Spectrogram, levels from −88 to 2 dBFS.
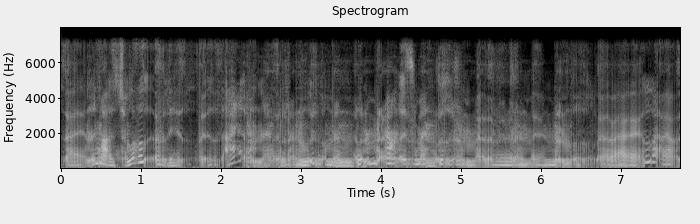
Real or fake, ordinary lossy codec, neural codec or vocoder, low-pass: fake; none; autoencoder, 22.05 kHz, a latent of 192 numbers a frame, VITS, trained on many speakers; 7.2 kHz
